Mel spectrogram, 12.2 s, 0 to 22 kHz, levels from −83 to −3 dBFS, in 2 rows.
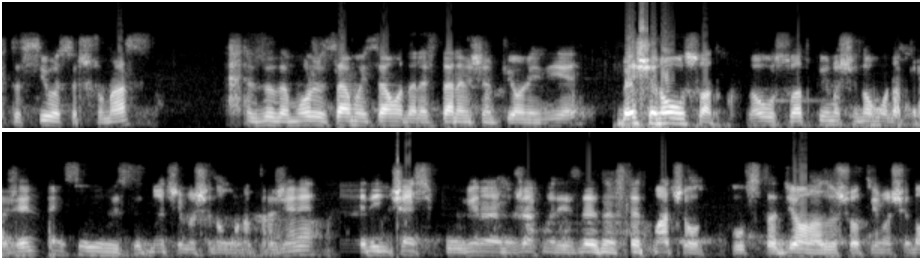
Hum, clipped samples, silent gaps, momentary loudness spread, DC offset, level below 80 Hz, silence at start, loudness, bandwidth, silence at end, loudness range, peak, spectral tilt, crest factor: none; 0.5%; none; 13 LU; under 0.1%; -54 dBFS; 0.05 s; -15 LUFS; over 20 kHz; 0 s; 8 LU; 0 dBFS; -3 dB/octave; 16 dB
